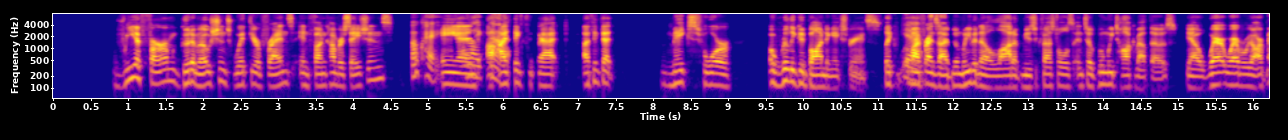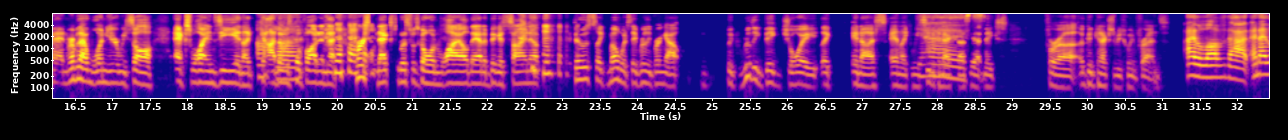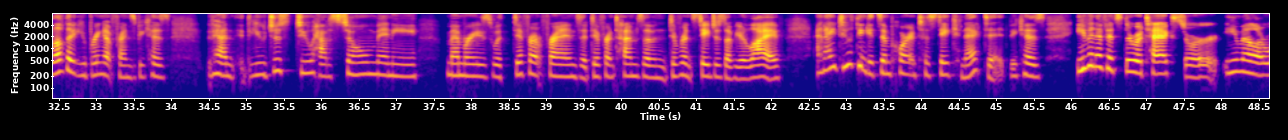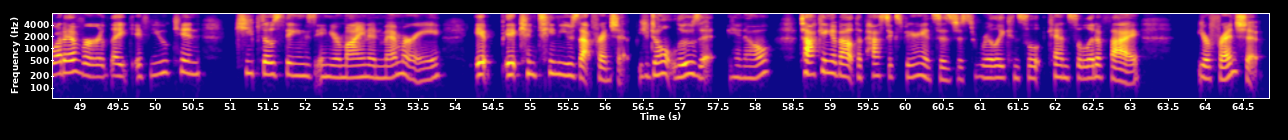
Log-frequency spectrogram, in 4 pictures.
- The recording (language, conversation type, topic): English, unstructured, In what ways do shared memories strengthen our relationships with others?
- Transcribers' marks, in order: laugh; chuckle; drawn out: "Yes"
